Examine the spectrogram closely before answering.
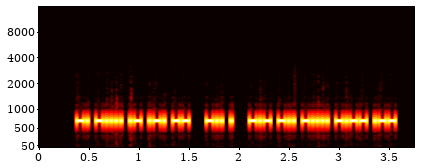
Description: Morse code, heard as a keyed tone, about 51 wpm, 700 Hz. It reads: N6ARM DE KD6YW
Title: USA Callsign DE Callsign - 5 Characters - 50wpm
